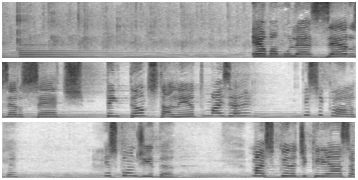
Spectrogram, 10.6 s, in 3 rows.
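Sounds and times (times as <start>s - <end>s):
audience applause: 0.0s - 2.8s
sustained keyboard chord: 0.0s - 8.5s
speech: 2.5s - 7.4s, 8.1s - 9.0s, 9.6s - 10.5s.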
